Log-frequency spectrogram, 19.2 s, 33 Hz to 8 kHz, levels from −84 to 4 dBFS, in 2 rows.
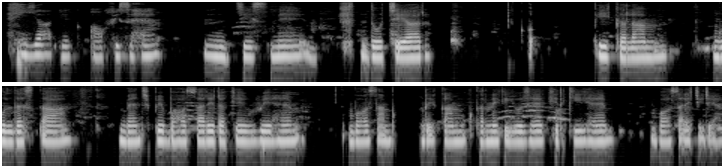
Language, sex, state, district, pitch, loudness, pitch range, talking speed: Hindi, female, Bihar, Samastipur, 185 Hz, -22 LUFS, 180-210 Hz, 80 wpm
